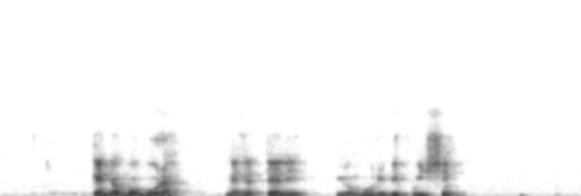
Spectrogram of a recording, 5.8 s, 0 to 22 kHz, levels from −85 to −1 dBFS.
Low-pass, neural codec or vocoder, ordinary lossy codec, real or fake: 7.2 kHz; none; Opus, 16 kbps; real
